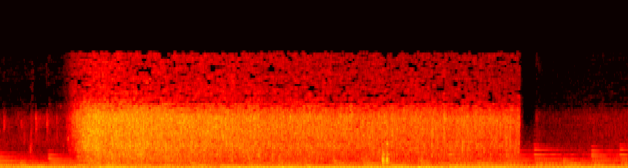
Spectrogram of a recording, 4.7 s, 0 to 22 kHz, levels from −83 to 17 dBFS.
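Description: No dropouts, glitches, distortion or timing errors are audible anywhere in the clip.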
